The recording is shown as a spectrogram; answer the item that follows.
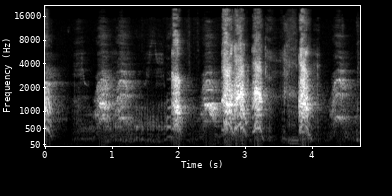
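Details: Small Pomeranian dog barking outside: a rapid, uneven run of high, sharp yaps, several loud ones bunched close together near the middle, with a soft background murmur.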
